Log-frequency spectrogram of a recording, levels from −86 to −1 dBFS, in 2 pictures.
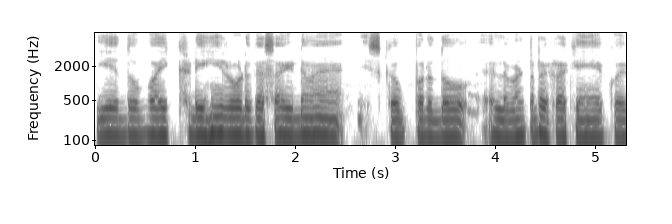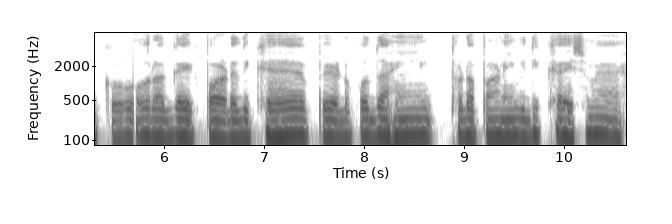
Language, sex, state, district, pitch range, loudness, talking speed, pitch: Hindi, male, Rajasthan, Churu, 115-120 Hz, -35 LUFS, 175 wpm, 115 Hz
